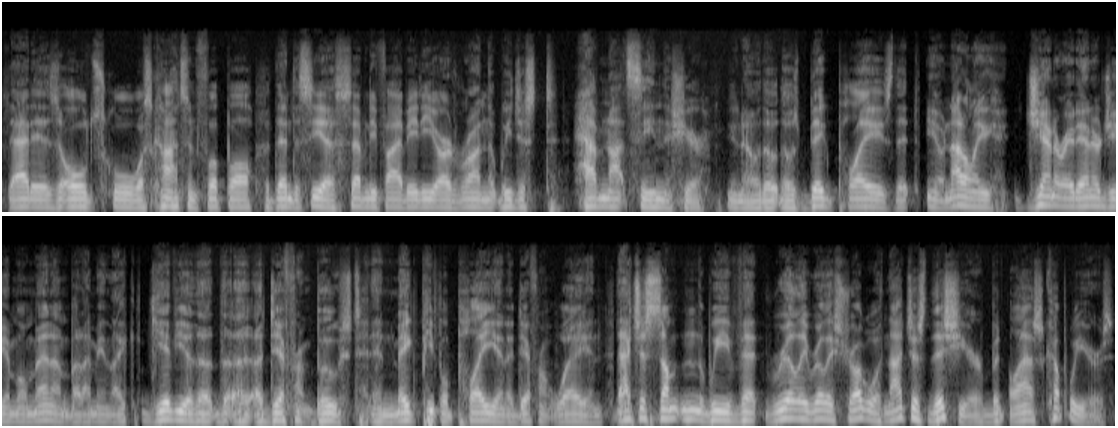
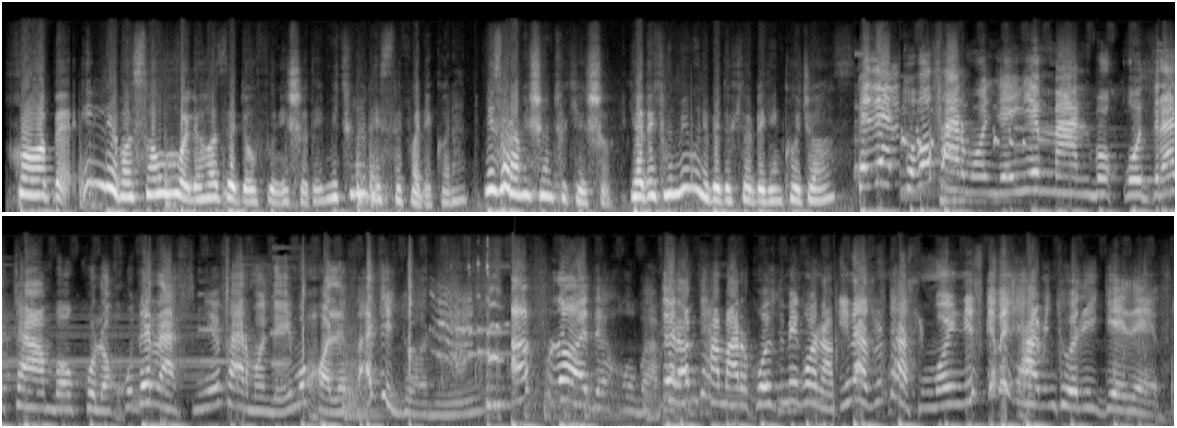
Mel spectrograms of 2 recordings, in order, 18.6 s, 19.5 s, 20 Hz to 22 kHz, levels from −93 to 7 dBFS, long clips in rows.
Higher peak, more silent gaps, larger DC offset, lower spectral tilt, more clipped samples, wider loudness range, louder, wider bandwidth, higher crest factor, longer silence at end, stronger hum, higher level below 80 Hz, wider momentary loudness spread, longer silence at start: about the same, -2 dBFS vs 0 dBFS; neither; neither; about the same, -5 dB/octave vs -4 dB/octave; neither; about the same, 3 LU vs 5 LU; second, -24 LUFS vs -14 LUFS; second, 13.5 kHz vs 15 kHz; first, 22 dB vs 14 dB; second, 0 s vs 0.15 s; neither; second, -48 dBFS vs -34 dBFS; second, 8 LU vs 11 LU; about the same, 0.05 s vs 0.1 s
